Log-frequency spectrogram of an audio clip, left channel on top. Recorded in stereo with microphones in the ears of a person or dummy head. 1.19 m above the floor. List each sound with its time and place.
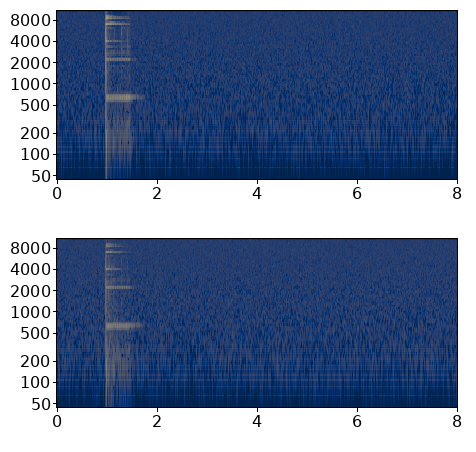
1.0 s a bell: 30° left (ahead or behind), 0.6 m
